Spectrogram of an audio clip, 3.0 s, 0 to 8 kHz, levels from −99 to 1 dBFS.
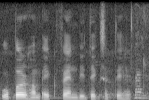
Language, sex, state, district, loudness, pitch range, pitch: Hindi, male, Sikkim, Gangtok, -19 LUFS, 115-155 Hz, 120 Hz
